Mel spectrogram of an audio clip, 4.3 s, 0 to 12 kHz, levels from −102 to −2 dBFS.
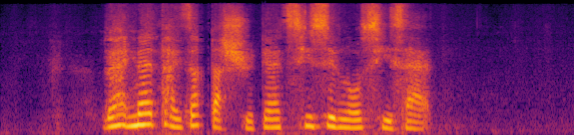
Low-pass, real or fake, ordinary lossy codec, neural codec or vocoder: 10.8 kHz; fake; AAC, 32 kbps; codec, 16 kHz in and 24 kHz out, 0.6 kbps, FocalCodec, streaming, 2048 codes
